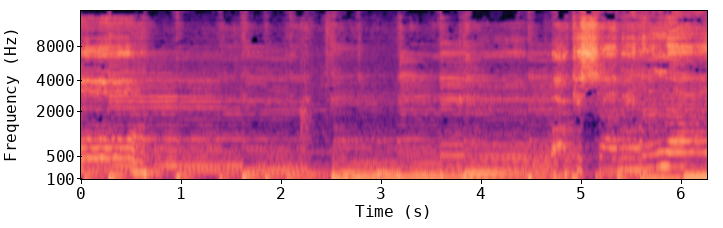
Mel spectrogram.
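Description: Song with guitar, a singing voice and a heavy, sustained bass line.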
